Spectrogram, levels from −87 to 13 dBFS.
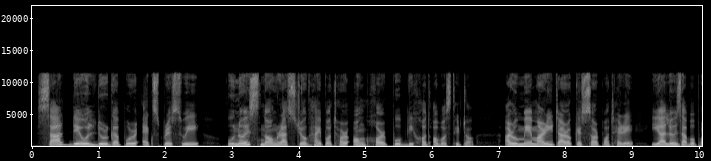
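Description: Speech with aliasing throughout: content above 12 kHz folds back as gritty, metallic sibilance roughly 25 dB down, which fits downsampling to 24 kHz without an anti-aliasing filter.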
